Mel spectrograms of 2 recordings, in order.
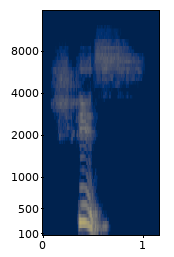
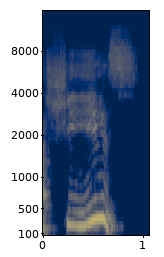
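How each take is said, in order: First: "she's" as one short breathy syllable; contracted form. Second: "she is" as two separate full words; full form. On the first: Teacher to students, showing the contraction "she's". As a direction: clip "she is" into "she's". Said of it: "você pode falar". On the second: Teacher to students, giving the full "she is". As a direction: say "she is" unreduced. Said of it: "Em vez de falar". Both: Shown as a demonstration.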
